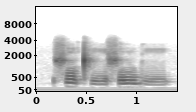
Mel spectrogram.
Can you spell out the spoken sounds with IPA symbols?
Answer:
sʰĩ˦˨tʰi˨sʰĩ˦bi˨

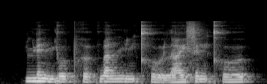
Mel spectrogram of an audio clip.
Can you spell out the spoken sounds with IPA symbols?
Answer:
lɥɛ˥˩n n̪jo˧˥ʊ̯pʰɤ̰˨˩kwa˥nn̪y˧˥n kʰo̰˨˩ʊ̯la˧˥ɪ̯sə˥˩n kʰo˧˥ʊ̯

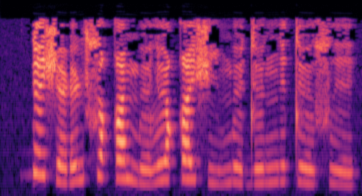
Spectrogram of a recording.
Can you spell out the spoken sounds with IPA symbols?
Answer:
ɠɛ˦ʃɛ˨ɽe˧ɳ sʷə˦˨qɛ˧ mø˨lø˦qe˦ʃi˨ mø˦˨dø˧ŋɪ˦ tø˨sʷɪ˨

